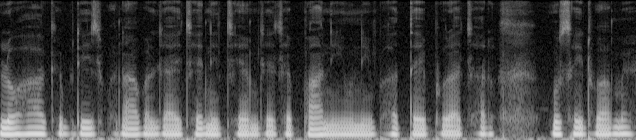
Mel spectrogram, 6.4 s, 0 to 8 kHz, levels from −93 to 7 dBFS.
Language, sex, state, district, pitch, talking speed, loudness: Maithili, male, Bihar, Katihar, 130 Hz, 170 wpm, -15 LUFS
